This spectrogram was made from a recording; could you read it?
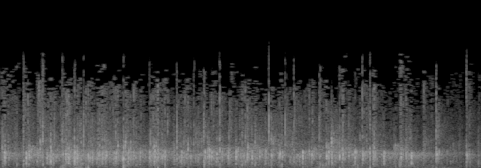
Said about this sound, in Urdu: Team اے نے انتخاب کیا ہے اس لڈو کا یا ان لڈوؤں کا. ان کی حوصلہ افزائی کیجیے گا زوردار تالیوں کے ذریعے.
